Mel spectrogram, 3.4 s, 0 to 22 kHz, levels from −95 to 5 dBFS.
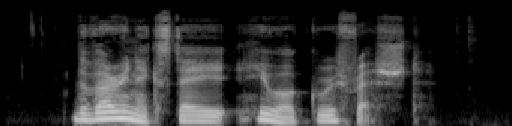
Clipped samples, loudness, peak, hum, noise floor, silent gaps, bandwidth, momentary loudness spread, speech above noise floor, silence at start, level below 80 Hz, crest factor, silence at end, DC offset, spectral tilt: under 0.1%; -27 LUFS; -10 dBFS; none; -78 dBFS; none; 14.5 kHz; 10 LU; 52 dB; 0.5 s; -62 dBFS; 18 dB; 0.75 s; under 0.1%; -6.5 dB/octave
